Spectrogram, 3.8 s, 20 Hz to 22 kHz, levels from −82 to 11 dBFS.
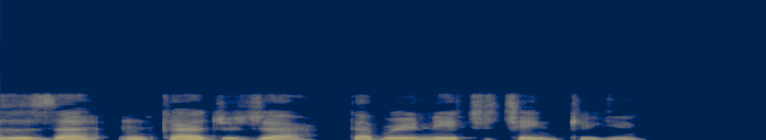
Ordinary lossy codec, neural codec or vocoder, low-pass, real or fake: none; codec, 16 kHz, 4 kbps, X-Codec, WavLM features, trained on Multilingual LibriSpeech; 7.2 kHz; fake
